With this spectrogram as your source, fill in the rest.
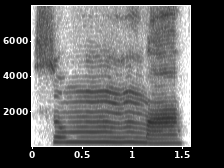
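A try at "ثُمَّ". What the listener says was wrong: আচ্ছা, সুম্মার সা কিন্তু সুন্দর হয়নি, সুম্মা।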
